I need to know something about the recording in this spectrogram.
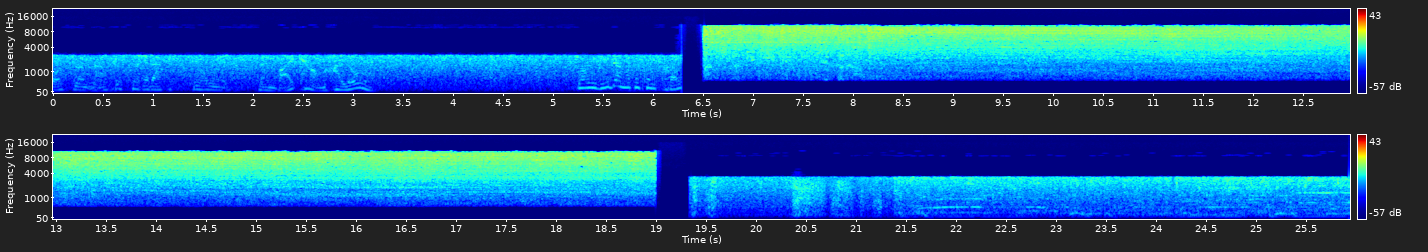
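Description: A radio receiver hisses and crackles with static as it is tuned between stations.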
